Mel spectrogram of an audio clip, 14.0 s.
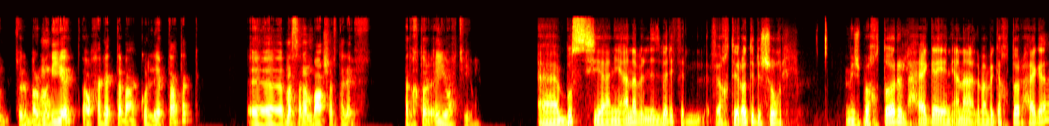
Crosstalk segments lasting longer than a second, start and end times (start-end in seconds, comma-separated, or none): none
